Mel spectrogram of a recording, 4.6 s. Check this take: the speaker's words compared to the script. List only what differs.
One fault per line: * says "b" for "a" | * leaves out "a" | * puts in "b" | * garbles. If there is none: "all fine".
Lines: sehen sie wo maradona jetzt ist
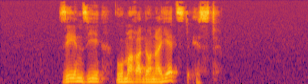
all fine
